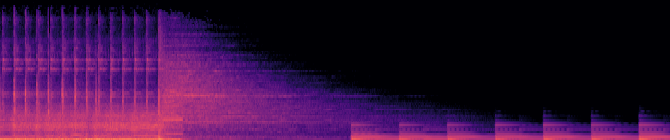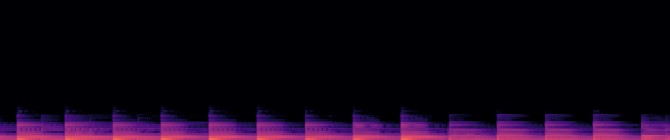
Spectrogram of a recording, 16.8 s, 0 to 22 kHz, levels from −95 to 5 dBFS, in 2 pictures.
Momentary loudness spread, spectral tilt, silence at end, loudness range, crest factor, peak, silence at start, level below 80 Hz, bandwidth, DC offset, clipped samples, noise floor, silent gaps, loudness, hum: 20 LU; -4.5 dB/octave; 0 s; 14 LU; 22 dB; -10 dBFS; 0 s; -40 dBFS; 20 kHz; under 0.1%; under 0.1%; -58 dBFS; none; -33 LUFS; none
